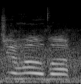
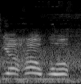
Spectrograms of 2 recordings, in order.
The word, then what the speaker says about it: Yahawah: name the most high God's name is yahwah not Jehovah not yahwa it's yahawah bahashem means in the name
